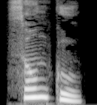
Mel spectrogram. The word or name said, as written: ಸೋಂಗು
